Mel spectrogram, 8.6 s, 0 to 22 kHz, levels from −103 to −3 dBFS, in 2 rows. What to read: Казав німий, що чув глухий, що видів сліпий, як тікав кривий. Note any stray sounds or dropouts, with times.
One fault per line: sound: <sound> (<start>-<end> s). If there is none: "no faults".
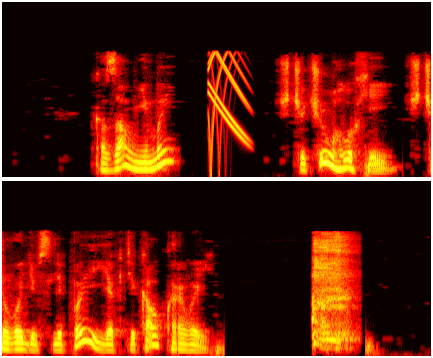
sound: chirp (2.1-2.5 s)
sound: cough (7.4-7.9 s)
